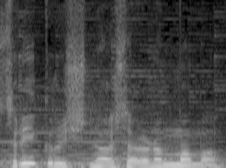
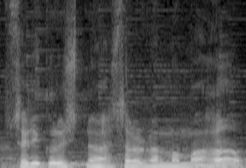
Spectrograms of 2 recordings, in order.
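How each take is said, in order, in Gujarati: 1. વાક્ય 'mama' પર પૂરું થાય છે, કોઈ વધારાનો અવાજ નથી. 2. વાક્ય છેલ્લે વધારાના શ્વાસવાળા 'h' અવાજ સાથે પૂરું થાય છે. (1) "આટલું બોલો ને" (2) "પાછળ હ બોલો ને તો એનો અર્થ શું થઈ જાય?"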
